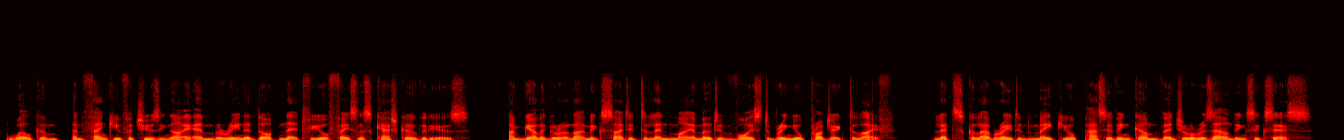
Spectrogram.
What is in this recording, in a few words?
British Male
